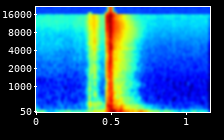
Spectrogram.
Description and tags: Book Drop - 9
Dropping a book
bang, magazine, thud, closing, close, impact, slam, paper, book, newspaper, reading, read, library, drop, crash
